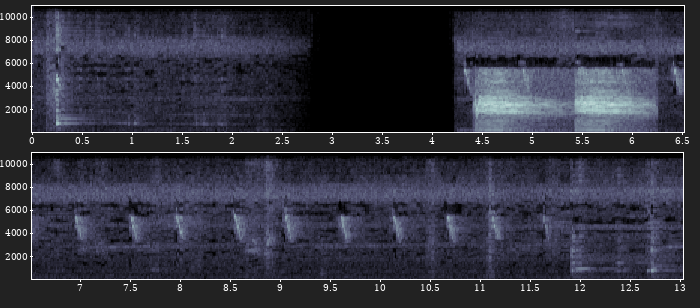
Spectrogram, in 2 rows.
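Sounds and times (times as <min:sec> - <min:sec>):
bird chirping: 0:04.2 - 0:11.9
loud pitched sound: 0:04.4 - 0:06.3.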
